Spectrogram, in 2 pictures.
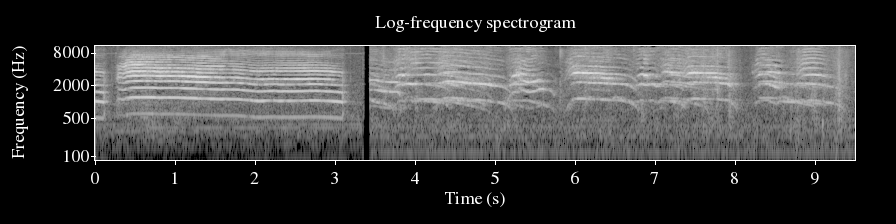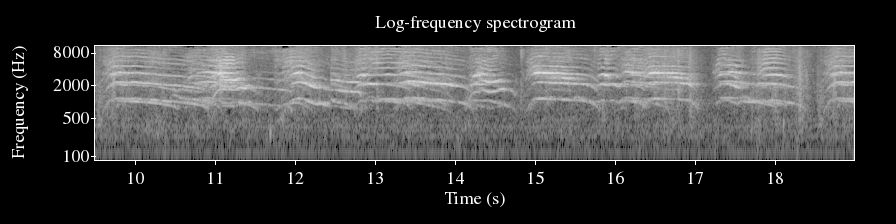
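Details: Cats and kittens meowing: one long, steady, harmonic-rich meow, then a busy run of short, overlapping, rising-and-falling meows, several cats calling at once, in rapid irregular bursts.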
